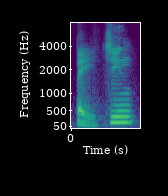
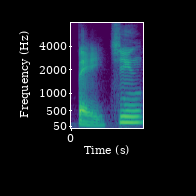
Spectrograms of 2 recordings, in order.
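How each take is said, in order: The two takes are said the same way.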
